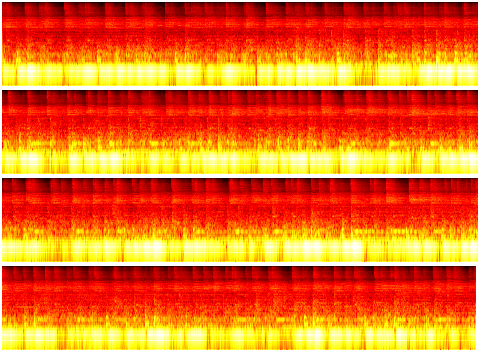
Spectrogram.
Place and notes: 大仁街, Tamsui District, New Taipei City - temple fair
Traditional temple festivals, Firecrackers sound, temple fair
